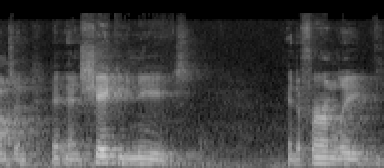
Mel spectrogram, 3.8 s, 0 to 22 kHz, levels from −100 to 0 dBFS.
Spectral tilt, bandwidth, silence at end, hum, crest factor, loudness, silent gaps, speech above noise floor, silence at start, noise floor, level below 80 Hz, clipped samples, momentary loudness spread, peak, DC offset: -5.5 dB/octave; 15.5 kHz; 0 s; none; 22 dB; -31 LUFS; none; 27 dB; 0 s; -57 dBFS; -60 dBFS; under 0.1%; 16 LU; -10 dBFS; under 0.1%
